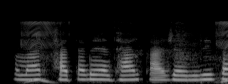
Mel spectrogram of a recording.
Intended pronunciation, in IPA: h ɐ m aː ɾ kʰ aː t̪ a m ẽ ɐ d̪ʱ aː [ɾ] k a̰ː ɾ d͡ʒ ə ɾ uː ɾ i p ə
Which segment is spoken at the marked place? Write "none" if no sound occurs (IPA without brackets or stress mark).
ɾ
